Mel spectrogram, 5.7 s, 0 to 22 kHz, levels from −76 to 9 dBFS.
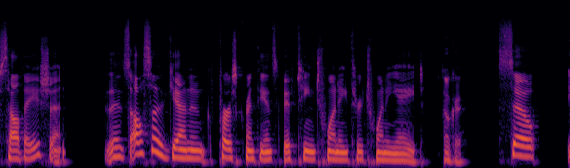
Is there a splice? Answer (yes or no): yes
